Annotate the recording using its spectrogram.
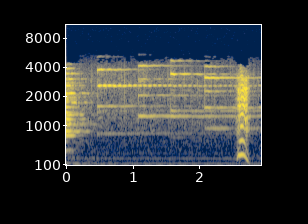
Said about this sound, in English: A chiming clock is heard as Grandma consults the old-fashioned watch dangling from a chain around her neck.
